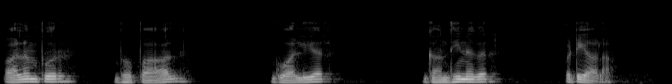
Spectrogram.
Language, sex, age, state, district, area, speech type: Punjabi, male, 45-60, Punjab, Amritsar, urban, spontaneous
